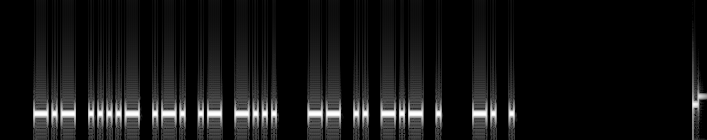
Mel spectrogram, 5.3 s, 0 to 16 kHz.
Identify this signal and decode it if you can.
Morse code, heard as a keyed tone, about 34 wpm, 700 Hz. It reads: K4RAB MIKE NE
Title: K1USN SST QSO Practice - 35wpm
